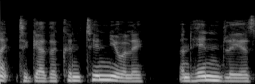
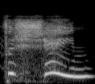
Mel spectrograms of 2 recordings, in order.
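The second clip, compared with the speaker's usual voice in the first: high, louder burst of indignation; angry outcry; 7 dB louder than usual. Acted. Isabella rebuking Catherine, high and indignant. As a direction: fling the words at her. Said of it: "she repeated angrily".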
